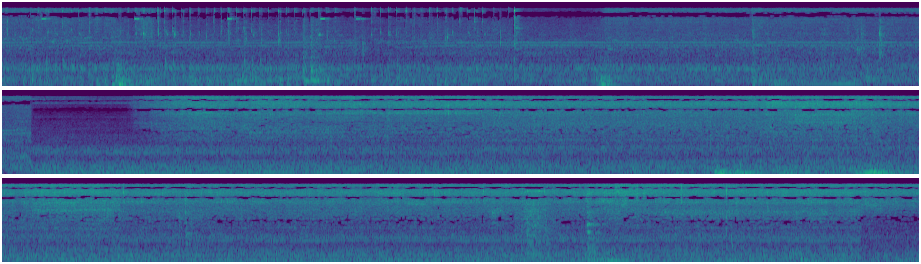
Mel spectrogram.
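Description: A metal fork whisking eggs in a bowl, with light clicks against its side. About ten seconds in, bacon starts to sizzle steadily in a hot pan, with a few knocks from a wooden spatula.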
